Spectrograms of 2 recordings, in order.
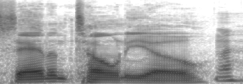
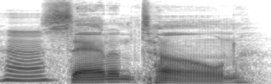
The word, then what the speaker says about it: San Antonio: Oh, and by the way, my sister added in a 4th way of pronouncing this town. Okay. It's San Antonio. Mm-hmm. So it's San Antonio, San Antone, San Antonia.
